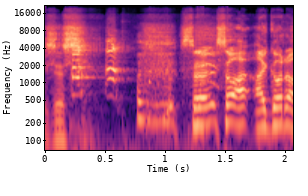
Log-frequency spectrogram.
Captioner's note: laughs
